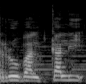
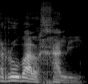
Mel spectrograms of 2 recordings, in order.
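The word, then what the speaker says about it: Rub' al Khali: norte y el de rubalcaba al sur pequeña corrección se pronuncia rubal halle vivir en estas zonas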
